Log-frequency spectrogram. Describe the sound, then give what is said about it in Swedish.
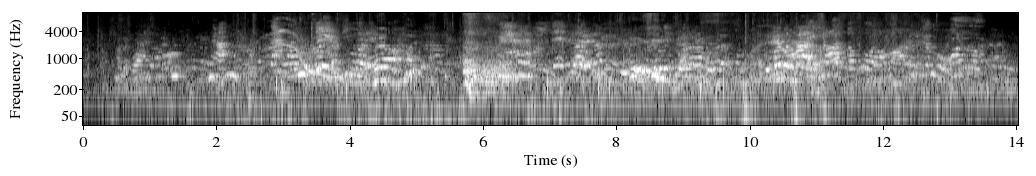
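A group of children chattering and playing together, many overlapping young voices talking and calling out at a steady, lively level throughout, with occasional louder bursts. “det här vardags ljudet som uppstår i en, en grupp med många som pratar tillsammans”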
